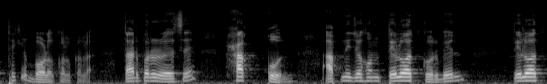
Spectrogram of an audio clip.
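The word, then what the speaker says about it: حقّ: হরফে কিন্তু তাসদিদ রয়েছে, তখন সহি উচ্চারণ হলো হাক্ক, হাক্ক। কফের মাখরাজে যে আওয়াজটাকে একটু চেপে ধরে একটু দীর্ঘ করে পরে জবরের মতো হালকা আওয়াজ করে দিতে হবে। যেমন হাক্ক, হাক্ক, হালকা করে। পুরোপুরি যদি আপনি হাক্ক বলেন তাহলে কিন্তু এখানে জবর চলে আসবে, ওটা সহি উচ্চারণ হবে না।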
